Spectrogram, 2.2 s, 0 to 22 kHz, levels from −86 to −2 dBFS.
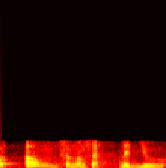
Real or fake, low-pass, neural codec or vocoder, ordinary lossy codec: fake; 3.6 kHz; codec, 16 kHz in and 24 kHz out, 0.4 kbps, LongCat-Audio-Codec, fine tuned four codebook decoder; Opus, 64 kbps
